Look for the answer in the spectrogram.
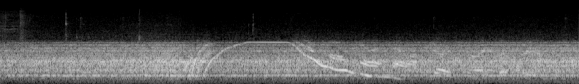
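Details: Yaesu FTDX 560 vintage transceiver on 40 meters with antenna connected, noise peaked: steady band hiss with a whistle sweeping up and back down while tuning; receiver alive, normal receiver band noise.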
